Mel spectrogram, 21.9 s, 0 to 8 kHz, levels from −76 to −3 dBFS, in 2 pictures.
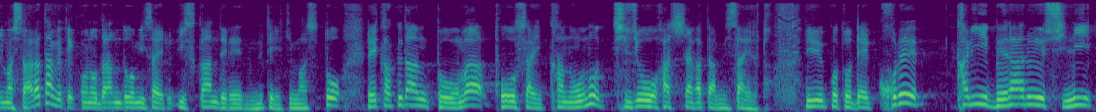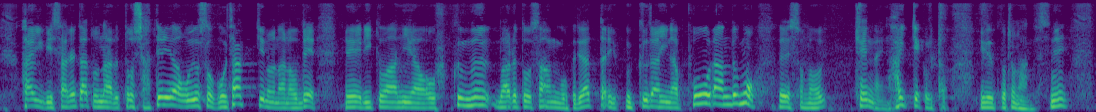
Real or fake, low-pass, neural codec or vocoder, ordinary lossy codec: fake; 7.2 kHz; codec, 16 kHz in and 24 kHz out, 1.1 kbps, FireRedTTS-2 codec; none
